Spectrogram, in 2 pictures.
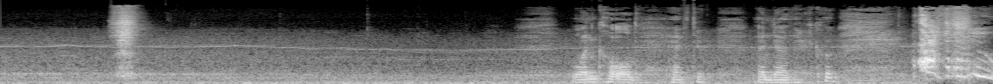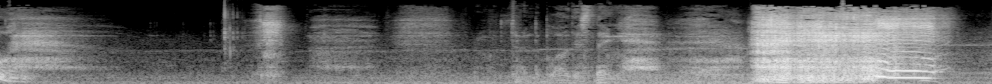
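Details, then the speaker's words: Congested sniffing and a nose blow, then a loud sneeze burst from an adult with a stuffed-up head cold, the third in four months. "Oh, when I sneeze, when I blow, I always have to sneeze right now."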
